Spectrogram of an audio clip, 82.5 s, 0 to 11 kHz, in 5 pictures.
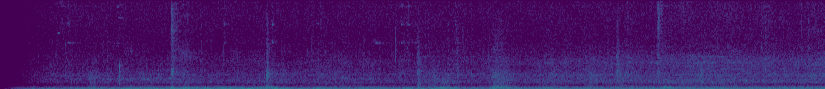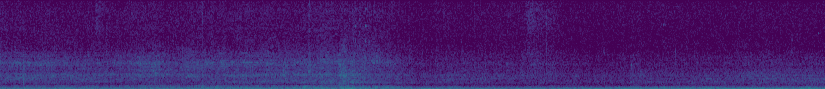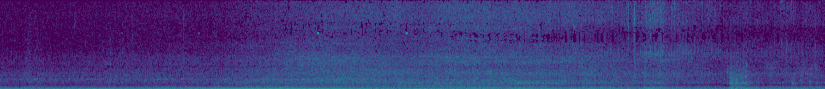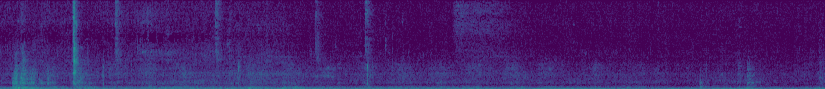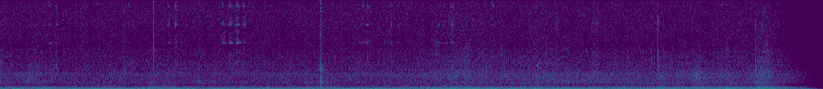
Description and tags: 110817-ambience daches logistic in kolding2
17.08.2011: eighteenth day of ethnographic research about truck drivers culture. Kolding in Denmark. Ambience of the car park in front the logistic company. Passing by cars and trucks, wind swoosh, some rattling.
field-recording, ambience, rattle, wind, flap, trucks, cars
